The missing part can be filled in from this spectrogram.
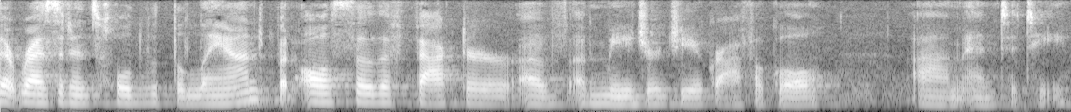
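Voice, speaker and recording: A dark, mellow tone at a fairly quick pace. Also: woman. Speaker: history professor. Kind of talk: public lecture. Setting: live talk with audience. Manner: fast.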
